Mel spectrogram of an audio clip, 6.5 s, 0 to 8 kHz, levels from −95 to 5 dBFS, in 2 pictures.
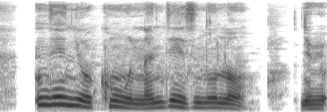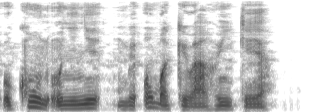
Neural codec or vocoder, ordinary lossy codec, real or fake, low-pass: none; none; real; none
